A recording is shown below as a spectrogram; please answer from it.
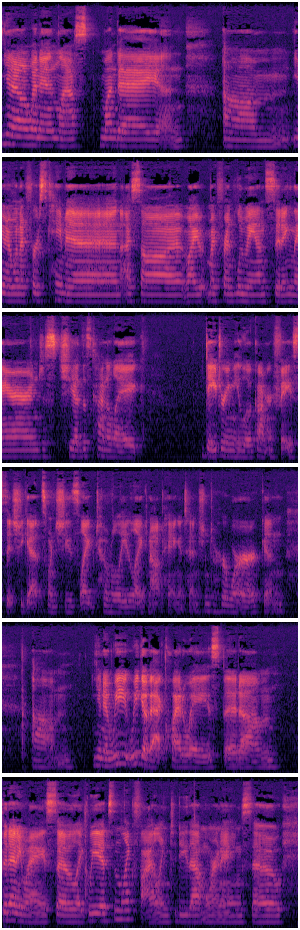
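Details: Acted demonstration of circumstantial speech by a client: digressions into unnecessary details before reaching the central idea; mental status exam training example of thought process.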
